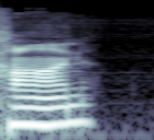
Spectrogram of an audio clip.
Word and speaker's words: Kahan: They just call him Kahan. – No, that's how you say it.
